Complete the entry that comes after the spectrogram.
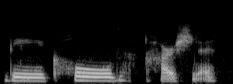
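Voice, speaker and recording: A woman yoga teacher gently guiding a relaxation practice, unhurried and leaving long pauses between phrases. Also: on the low side, flat delivery, vocal fry, dry recording. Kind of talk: guided yoga and relaxation instruction. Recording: muffled narrow phone-like sound.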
